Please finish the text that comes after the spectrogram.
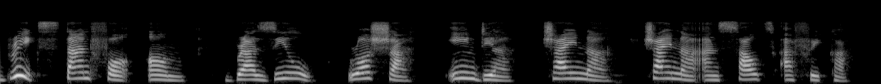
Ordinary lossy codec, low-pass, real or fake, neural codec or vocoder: none; none; real; none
